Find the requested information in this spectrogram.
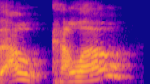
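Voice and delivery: high, surprised phone greeting; bartender answering a call. Acted. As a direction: pitch it high as the bartender picks up. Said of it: "she goes".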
